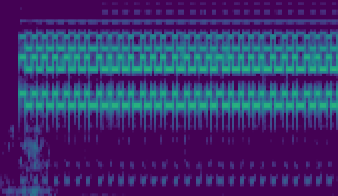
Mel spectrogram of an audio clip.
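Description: Telephone ring as a call is placed: one electronic ring with a fast flutter, about two seconds long, that cuts off suddenly.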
